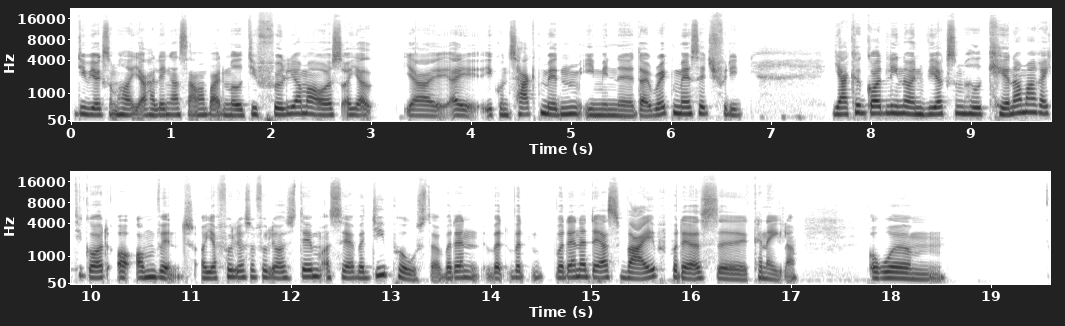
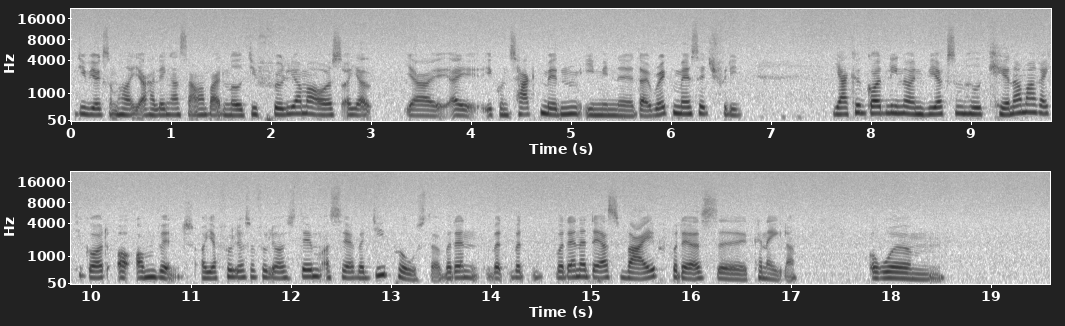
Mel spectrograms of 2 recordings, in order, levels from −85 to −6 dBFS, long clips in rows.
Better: first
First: none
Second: hiss; loud; throughout; 8 dB below the speech

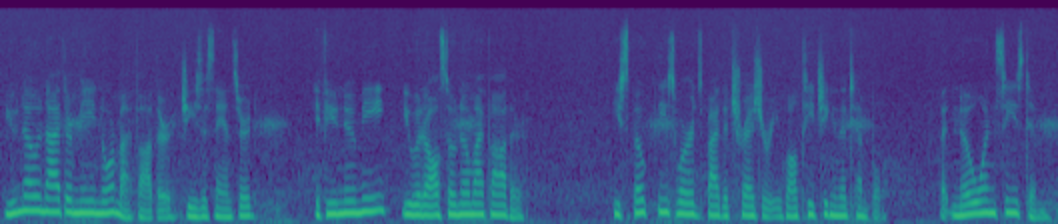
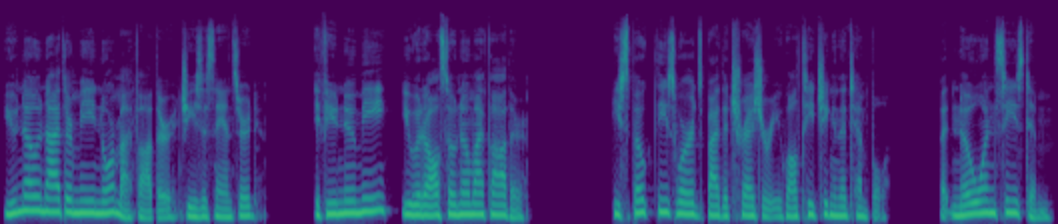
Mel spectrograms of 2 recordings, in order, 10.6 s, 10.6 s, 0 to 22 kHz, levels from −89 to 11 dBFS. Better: second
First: hiss; noticeable; throughout; 20 dB below the speech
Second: none

